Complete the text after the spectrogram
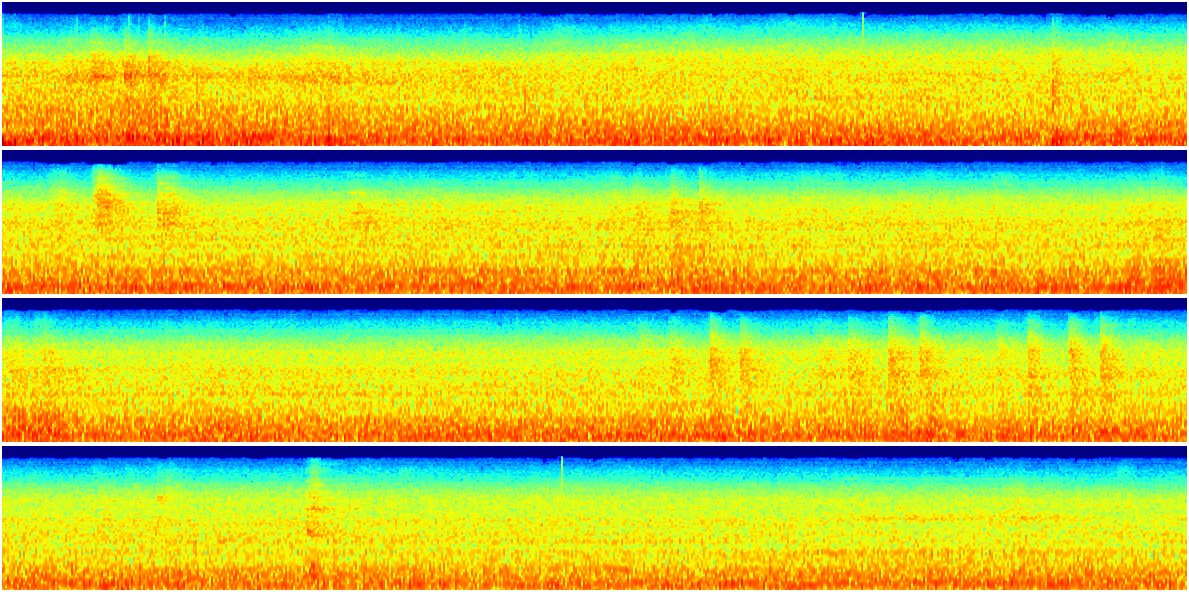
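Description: A vehicle rumbles steadily as it moves.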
